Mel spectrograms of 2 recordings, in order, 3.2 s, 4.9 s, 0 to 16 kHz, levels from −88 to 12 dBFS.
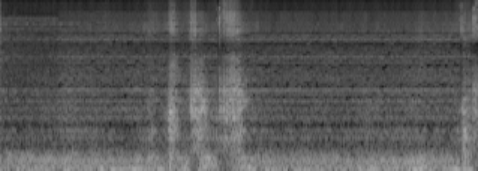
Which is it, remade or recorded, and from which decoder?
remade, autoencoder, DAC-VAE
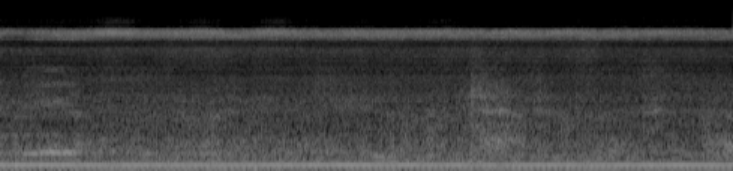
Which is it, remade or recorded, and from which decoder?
remade, autoencoder, DAC-VAE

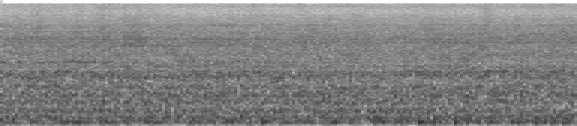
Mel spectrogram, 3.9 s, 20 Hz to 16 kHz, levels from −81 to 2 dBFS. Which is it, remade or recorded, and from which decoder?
remade, autoencoder, DAC-VAE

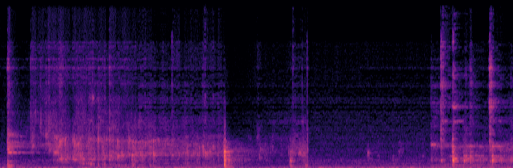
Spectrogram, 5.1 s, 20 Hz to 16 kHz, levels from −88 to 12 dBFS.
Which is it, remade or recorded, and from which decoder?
remade, autoencoder, DAC-VAE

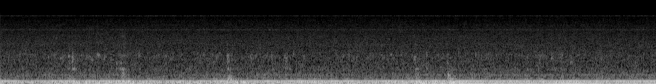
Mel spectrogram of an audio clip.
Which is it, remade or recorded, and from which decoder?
remade, autoencoder, DAC-VAE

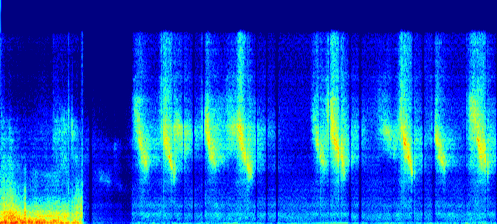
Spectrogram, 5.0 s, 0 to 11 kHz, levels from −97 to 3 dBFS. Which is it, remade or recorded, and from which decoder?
remade, autoencoder, DAC-VAE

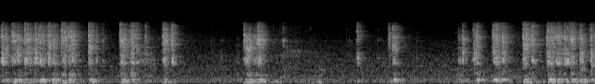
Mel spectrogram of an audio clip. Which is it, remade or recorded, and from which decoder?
recorded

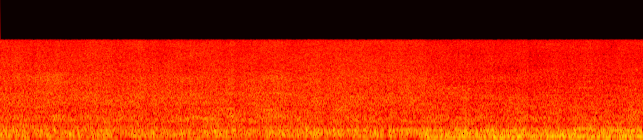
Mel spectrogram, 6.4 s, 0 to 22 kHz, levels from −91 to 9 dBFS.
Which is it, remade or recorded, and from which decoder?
remade, autoencoder, DAC-VAE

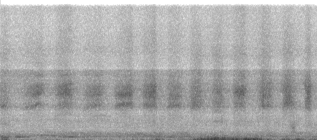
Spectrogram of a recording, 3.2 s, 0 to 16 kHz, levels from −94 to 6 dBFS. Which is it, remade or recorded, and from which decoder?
remade, autoencoder, DAC-VAE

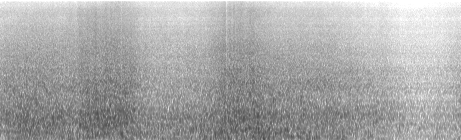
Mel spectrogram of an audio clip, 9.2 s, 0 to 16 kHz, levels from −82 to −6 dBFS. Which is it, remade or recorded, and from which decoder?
remade, autoencoder, DAC-VAE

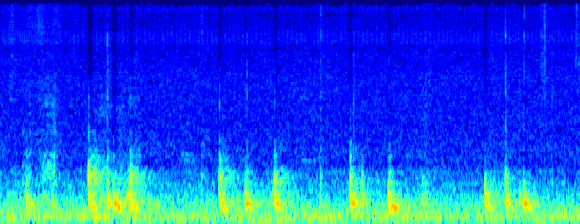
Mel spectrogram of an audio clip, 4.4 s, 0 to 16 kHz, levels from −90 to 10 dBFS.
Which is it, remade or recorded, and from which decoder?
recorded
